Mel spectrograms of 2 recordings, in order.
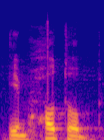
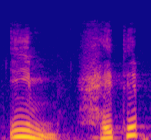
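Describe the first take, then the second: First: The first vowel is short and runs straight on. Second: The first vowel is long, with a break after it. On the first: The speaker calls it wrong. "مش إمحتب" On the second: The speaker calls it right. "إيم حتب مش إمحتب"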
